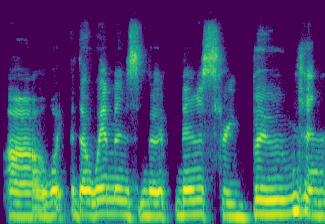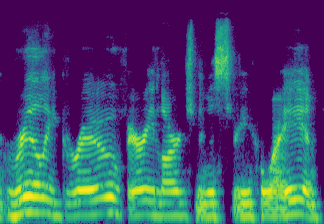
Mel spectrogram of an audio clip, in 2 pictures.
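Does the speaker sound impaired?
Yes: cleft palate; congenital, extremely severe, no nose, no upper lip, no upper palate at birth, hole unclosed initially; breathing problems from birth, unable to be fed as infant.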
